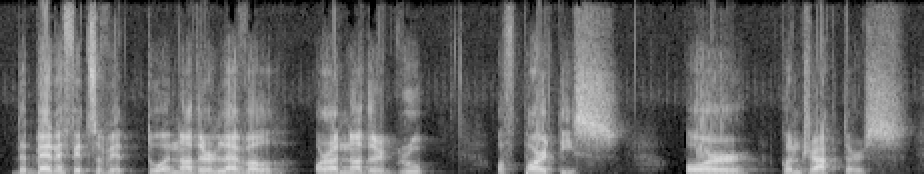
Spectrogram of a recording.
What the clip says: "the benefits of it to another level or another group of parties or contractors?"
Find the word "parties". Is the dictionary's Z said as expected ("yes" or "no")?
no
